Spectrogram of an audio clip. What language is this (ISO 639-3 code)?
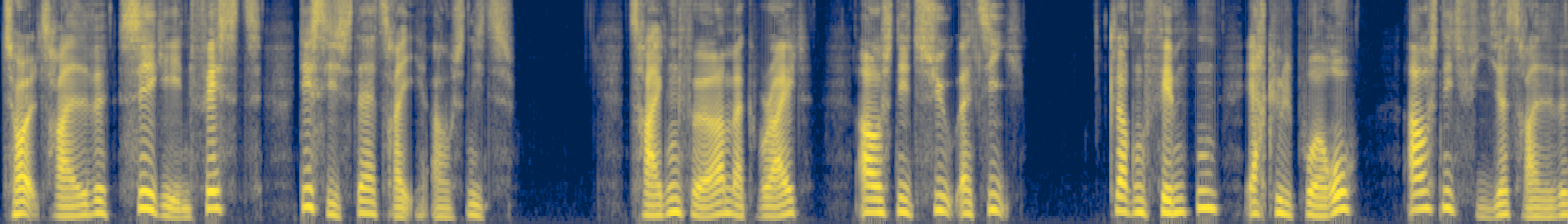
dan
